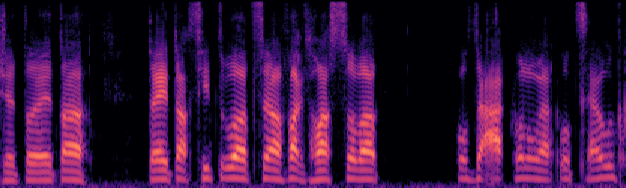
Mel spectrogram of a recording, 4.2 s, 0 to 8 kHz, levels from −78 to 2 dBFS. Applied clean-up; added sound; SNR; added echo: neural diffusion model UNIVERSE++.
